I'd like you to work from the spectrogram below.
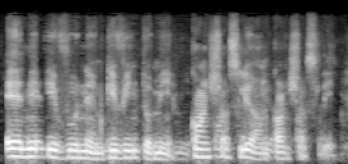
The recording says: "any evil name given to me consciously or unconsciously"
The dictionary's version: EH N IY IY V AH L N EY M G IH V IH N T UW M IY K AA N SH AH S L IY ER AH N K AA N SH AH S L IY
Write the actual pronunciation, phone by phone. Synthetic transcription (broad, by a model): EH N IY IY V AH L N EY M G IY V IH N T UW M IY K AA N SH AH S L IY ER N K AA N SH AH S L IY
